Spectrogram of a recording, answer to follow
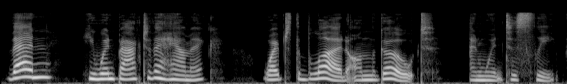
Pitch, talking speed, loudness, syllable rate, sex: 235 Hz, 180 wpm, -17 LUFS, 4.1 syllables/s, female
